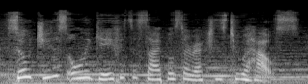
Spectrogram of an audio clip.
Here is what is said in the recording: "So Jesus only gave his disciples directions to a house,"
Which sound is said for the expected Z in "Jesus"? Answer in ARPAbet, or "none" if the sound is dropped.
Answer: Z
